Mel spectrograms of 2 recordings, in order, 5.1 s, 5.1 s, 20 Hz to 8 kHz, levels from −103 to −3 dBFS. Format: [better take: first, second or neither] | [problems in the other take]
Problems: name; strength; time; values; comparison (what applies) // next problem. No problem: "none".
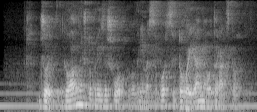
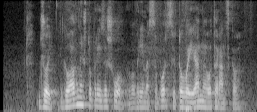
second | background sound (Organ); 13 dB below the speech // room echo; dies away in 1 s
